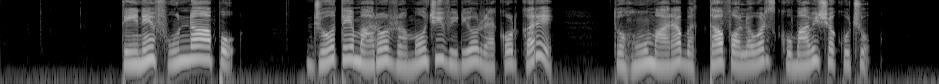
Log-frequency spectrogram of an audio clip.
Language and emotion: Gujarati, fearful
